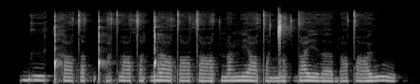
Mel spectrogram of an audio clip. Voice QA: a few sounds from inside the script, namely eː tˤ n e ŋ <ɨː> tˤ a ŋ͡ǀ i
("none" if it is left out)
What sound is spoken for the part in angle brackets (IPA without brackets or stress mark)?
eː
